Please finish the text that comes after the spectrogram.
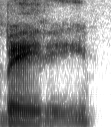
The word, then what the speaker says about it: Beatty: Robin year one, and we couldn't decide if it was Scott Beatty or Scott Beatty. And my co-host got a message from Scott saying it's pronounced Beatty.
